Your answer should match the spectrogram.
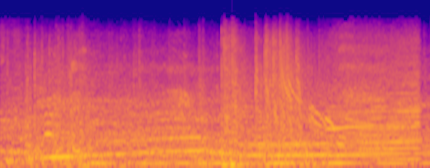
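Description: Supercar engine revving and accelerating, its pitch climbing. Tyres squeal around three seconds in as the car pulls away across a polished floor.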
